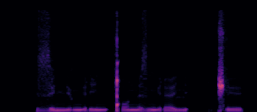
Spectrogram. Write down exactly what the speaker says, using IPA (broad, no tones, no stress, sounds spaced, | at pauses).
z ɪ nʲ ɔ ŋ ɪ ɾ i n ǃ ɔ n ɛ z ŋ e ɾ ɛ lʲ | ǁ ɪ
